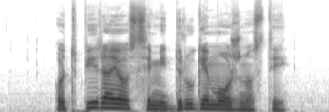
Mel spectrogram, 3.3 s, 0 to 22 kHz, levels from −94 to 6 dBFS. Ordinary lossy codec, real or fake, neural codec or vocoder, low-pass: none; fake; vocoder, 44.1 kHz, 128 mel bands every 512 samples, BigVGAN v2; none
